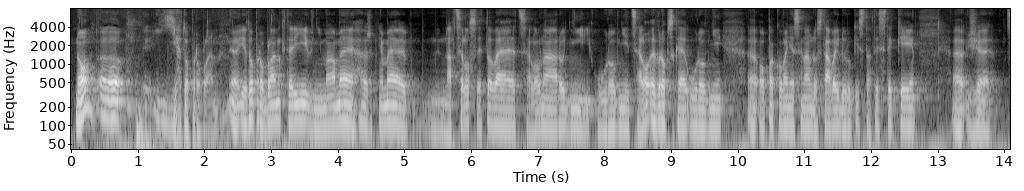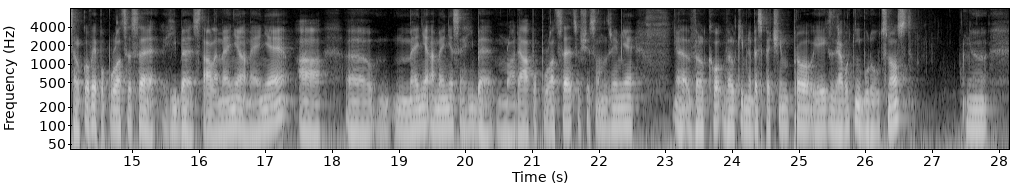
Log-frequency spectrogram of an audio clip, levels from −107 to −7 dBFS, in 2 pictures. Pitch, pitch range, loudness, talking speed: 95 Hz, 85-100 Hz, -33 LUFS, 105 wpm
